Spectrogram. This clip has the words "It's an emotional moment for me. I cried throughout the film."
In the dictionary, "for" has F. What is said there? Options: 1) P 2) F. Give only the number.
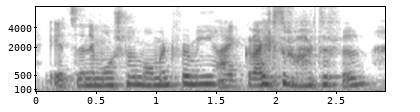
2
